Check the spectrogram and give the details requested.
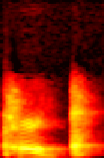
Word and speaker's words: conch: it right is it conch of it's conch like it's pronounced conch with a K even though there is this CH at the end it's spelt free oh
